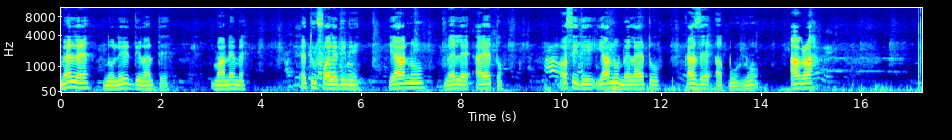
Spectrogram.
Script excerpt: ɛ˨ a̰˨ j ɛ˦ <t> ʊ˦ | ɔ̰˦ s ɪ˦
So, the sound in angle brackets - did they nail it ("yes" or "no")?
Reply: yes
